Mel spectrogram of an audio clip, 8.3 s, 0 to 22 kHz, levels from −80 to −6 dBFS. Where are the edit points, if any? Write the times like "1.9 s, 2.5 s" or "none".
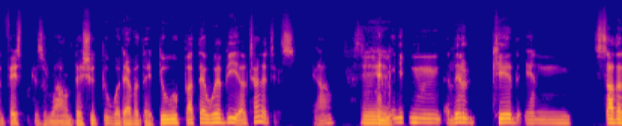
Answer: none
